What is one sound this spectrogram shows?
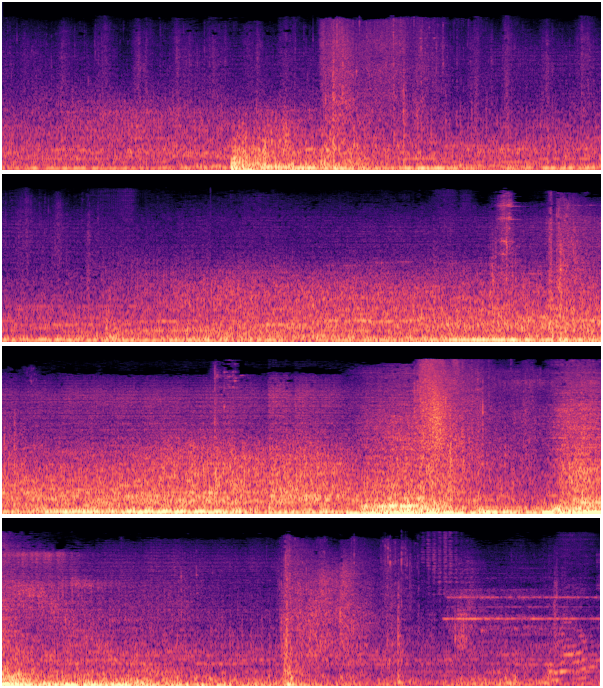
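Footsteps run quickly across hard floors.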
